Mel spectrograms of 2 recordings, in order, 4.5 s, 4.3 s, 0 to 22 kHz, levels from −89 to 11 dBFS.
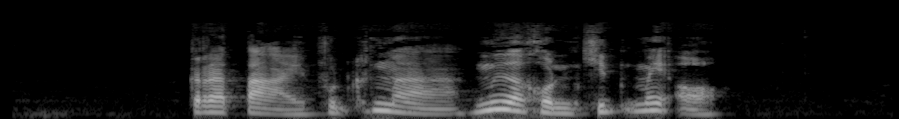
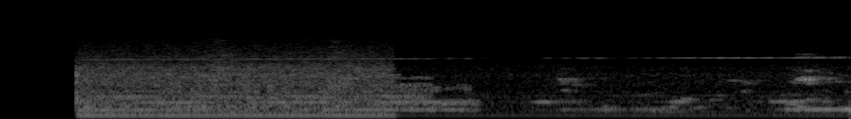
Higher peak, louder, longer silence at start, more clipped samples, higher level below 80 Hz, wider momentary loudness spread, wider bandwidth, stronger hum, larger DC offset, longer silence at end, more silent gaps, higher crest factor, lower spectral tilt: first, -10 dBFS vs -34 dBFS; first, -29 LUFS vs -52 LUFS; first, 0.95 s vs 0.4 s; neither; first, -70 dBFS vs -84 dBFS; about the same, 12 LU vs 12 LU; first, 10.5 kHz vs 7.4 kHz; neither; neither; first, 0.9 s vs 0 s; neither; about the same, 20 dB vs 18 dB; first, -5.5 dB/octave vs -3.5 dB/octave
